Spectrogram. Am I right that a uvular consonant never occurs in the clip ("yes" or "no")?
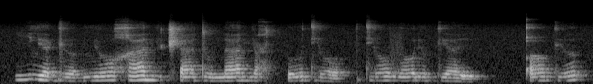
no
